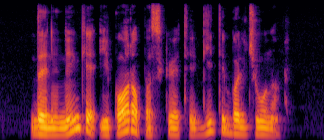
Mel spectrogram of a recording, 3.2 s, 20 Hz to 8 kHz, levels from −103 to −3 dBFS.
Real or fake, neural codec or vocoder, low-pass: real; none; 7.2 kHz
